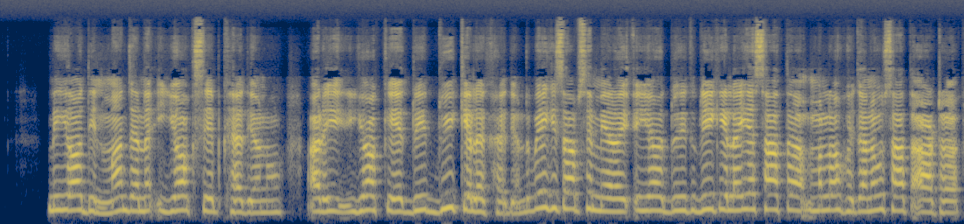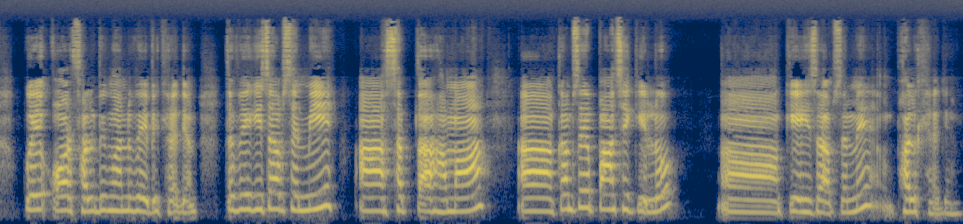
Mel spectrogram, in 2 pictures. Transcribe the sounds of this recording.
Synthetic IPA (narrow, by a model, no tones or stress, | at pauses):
mẽjɔd̪inmad͡ʒənjɔksebkʰɛd̪ijonũ | ɔ̰ɾjɔkːed̪id̪uikeləkʰəd̪ijunt̪ɔʋekɦisabsẽmeɾajɔd̪id̪ikeləjasat̪ʰmət̪ləbɦoid͡ʒanusat̪ʰaːʈʰ | koiʔɔːɾpʰəlbʱimənuʋebʱikʰɛd̪jun | t̪əʋekɦisaːbsẽmi | səp̚t̪aɦəma | kəmsekəpãt͡ʃkilo | keɦisaːbsemepʰəlkʰɛd̪iũ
